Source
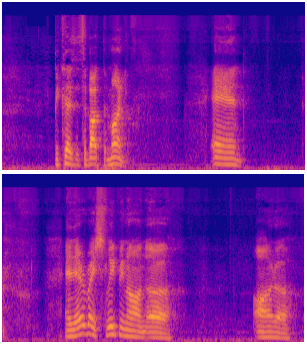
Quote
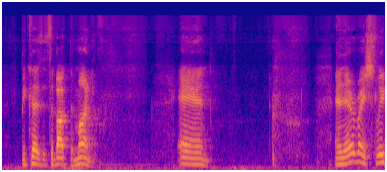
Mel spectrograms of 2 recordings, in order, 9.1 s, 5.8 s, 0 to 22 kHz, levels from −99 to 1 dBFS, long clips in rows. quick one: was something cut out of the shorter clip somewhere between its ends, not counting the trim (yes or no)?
no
